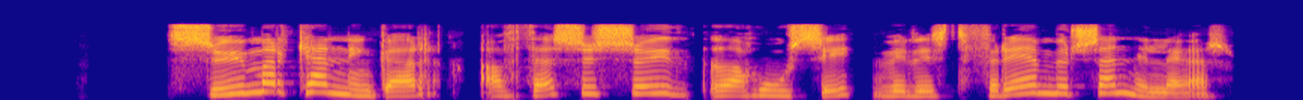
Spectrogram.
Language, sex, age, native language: Icelandic, female, 30-39, Icelandic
